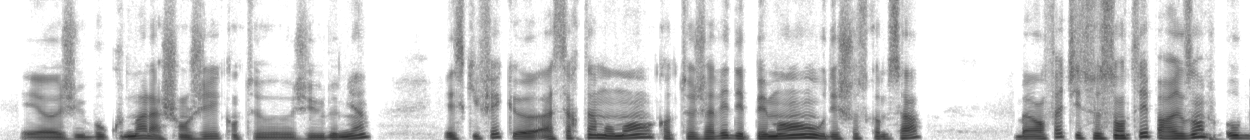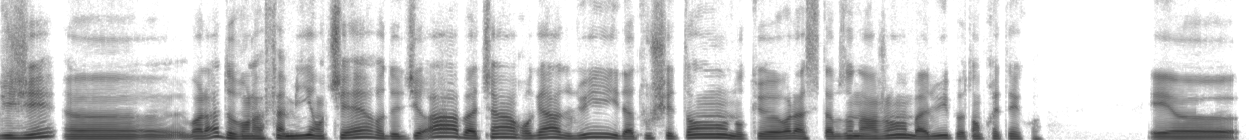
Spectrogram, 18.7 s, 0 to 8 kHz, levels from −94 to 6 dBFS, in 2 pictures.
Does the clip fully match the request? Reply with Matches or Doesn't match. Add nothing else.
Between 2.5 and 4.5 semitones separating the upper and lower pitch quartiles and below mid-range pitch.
Doesn't match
